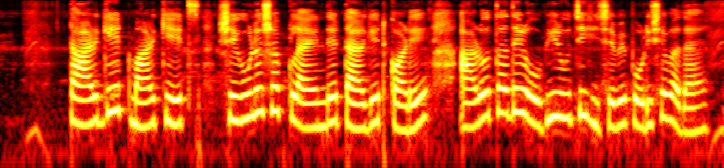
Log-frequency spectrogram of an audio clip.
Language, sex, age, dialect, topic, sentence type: Bengali, female, 18-24, Northern/Varendri, banking, statement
